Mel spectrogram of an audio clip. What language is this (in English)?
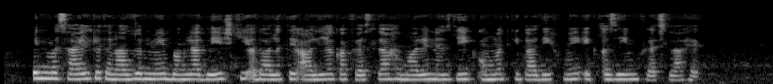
Urdu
